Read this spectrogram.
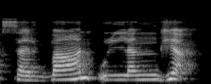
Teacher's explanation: we have gha mahaprana in ullanghya, and rest all are alpa pranaksharas.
